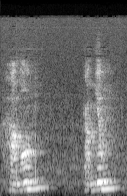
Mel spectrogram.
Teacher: no se pronuncia la N. Se pronuncia la vocal nasalizada, la vocal nasal.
